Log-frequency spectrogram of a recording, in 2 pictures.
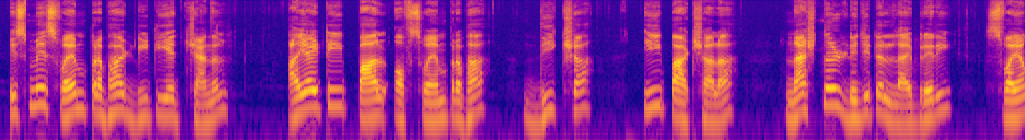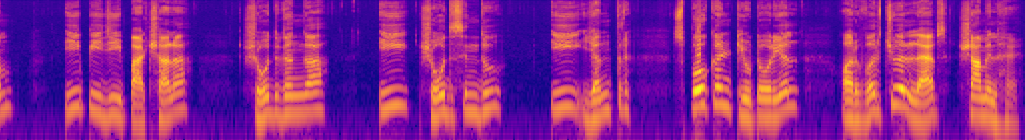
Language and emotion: Hindi, neutral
